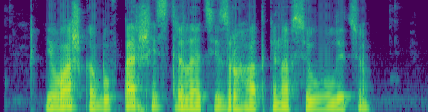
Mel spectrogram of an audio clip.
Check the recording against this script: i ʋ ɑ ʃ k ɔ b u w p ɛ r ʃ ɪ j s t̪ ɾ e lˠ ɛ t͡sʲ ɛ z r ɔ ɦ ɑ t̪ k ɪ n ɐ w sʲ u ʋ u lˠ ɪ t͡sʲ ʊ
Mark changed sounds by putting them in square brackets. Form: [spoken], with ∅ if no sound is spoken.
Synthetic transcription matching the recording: i ʋ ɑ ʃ k ɔ b u w p ɛ r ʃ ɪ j s t̪ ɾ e lˠ ɛ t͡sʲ [i] z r ɔ ɦ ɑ t̪ k ɪ n ɐ w sʲ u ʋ u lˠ ɪ t͡sʲ ʊ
